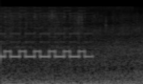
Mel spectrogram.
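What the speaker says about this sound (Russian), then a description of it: "Я не выключил звонок мобильного телефона." A mobile phone ringtone trills in a steady repeating pattern of short electronic pulses for about a second, then cuts off, leaving a low room hum in an indoor drama scene.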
